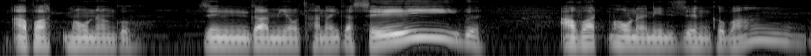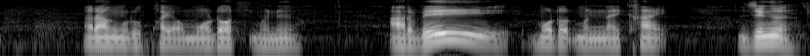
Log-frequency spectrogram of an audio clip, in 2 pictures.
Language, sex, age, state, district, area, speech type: Bodo, male, 45-60, Assam, Udalguri, rural, spontaneous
